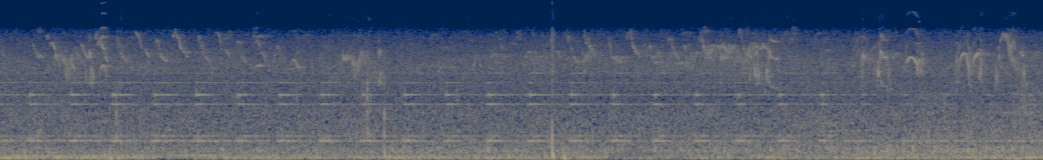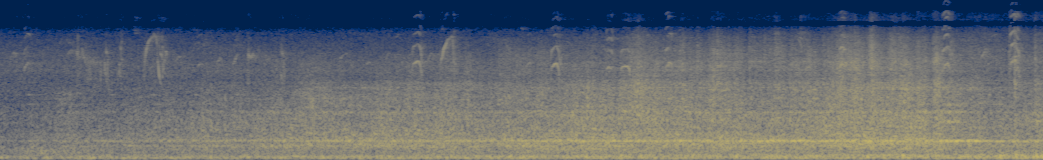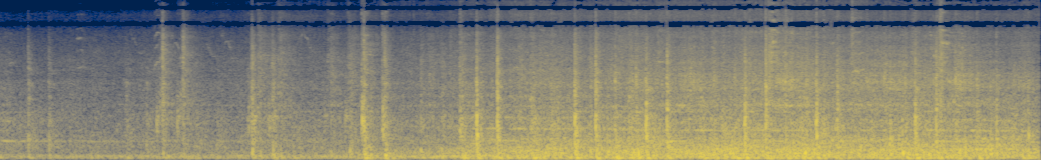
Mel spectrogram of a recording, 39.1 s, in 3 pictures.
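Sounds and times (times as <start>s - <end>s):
electric train humming: 14.7s - 39.0s
small birds chirping: 24.8s - 34.0s.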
